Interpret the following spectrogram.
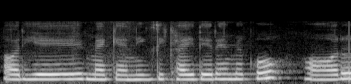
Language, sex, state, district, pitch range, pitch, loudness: Hindi, female, Chhattisgarh, Raipur, 230-245 Hz, 235 Hz, -12 LUFS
